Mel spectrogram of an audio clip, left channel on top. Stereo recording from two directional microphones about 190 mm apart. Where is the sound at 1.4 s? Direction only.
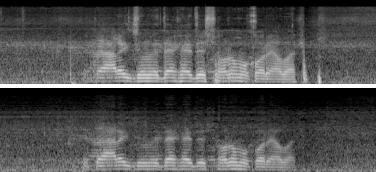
65° left (ahead or behind).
